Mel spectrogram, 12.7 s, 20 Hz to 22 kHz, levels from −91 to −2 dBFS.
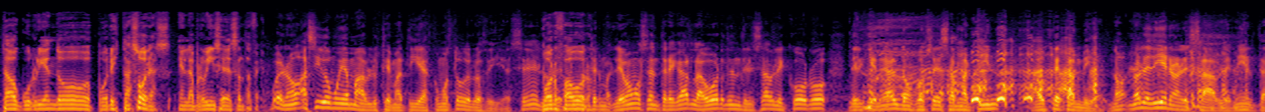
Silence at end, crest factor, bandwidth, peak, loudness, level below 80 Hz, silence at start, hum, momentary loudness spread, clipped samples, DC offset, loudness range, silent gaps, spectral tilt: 0 s; 18 dB; 14 kHz; 0 dBFS; -19 LUFS; -46 dBFS; 0.05 s; none; 10 LU; under 0.1%; under 0.1%; 6 LU; none; -6.5 dB/octave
